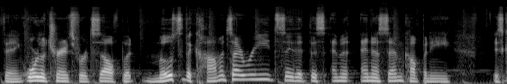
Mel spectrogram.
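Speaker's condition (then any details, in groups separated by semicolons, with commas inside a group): No condition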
